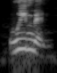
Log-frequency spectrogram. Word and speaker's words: women: have to overcome correct so pronunciation not woman many many woman we women women yes one woman many women different yes not move man but we men so can you answer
